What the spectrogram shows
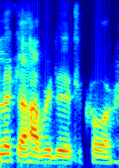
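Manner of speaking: ordinary talk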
